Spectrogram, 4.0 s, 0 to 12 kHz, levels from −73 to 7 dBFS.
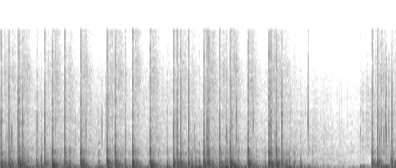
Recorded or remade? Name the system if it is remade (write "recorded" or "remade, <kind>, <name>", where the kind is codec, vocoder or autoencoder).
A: recorded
